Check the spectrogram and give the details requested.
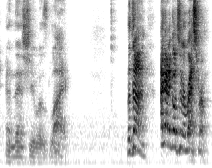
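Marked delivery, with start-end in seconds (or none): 2.5-4.1 high, loud and rushed; urgent announcement. Acted. Woman suddenly excuses herself to restroom, urgent and rushed. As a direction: blurt it out fast and loud.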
